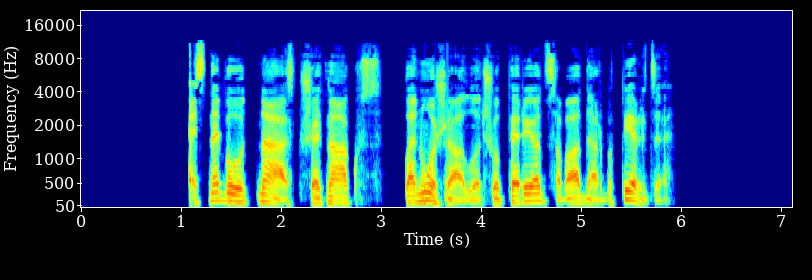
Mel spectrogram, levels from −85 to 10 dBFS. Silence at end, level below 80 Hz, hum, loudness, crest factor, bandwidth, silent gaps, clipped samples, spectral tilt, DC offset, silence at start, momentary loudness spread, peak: 1.25 s; -46 dBFS; none; -15 LUFS; 16 dB; 11.5 kHz; 3.03-3.23 s; under 0.1%; -4.5 dB/octave; under 0.1%; 1.05 s; 11 LU; 0 dBFS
